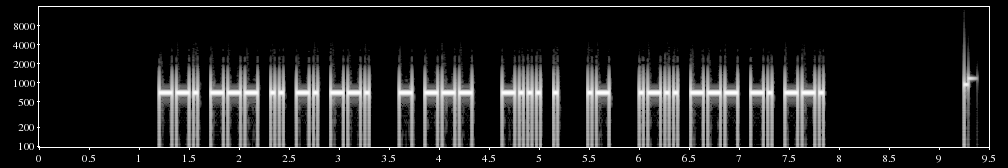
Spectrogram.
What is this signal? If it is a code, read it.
Morse code, heard as a keyed tone, about 28 wpm, 700 Hz. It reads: GOING TO BE A LONG
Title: Sets of 5 Words Encore2 28wpm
